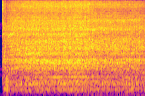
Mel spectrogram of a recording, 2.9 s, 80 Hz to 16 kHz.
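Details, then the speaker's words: Nissan Maxima remanufactured starter bench-run after 600 grit sandpaper and carb solvent cleanup; steady high spinning whir, no drop-outs or stutter, earlier dead spot gone; runs normally as temporary fix pending new starter. "I don't hear that dead spot."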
